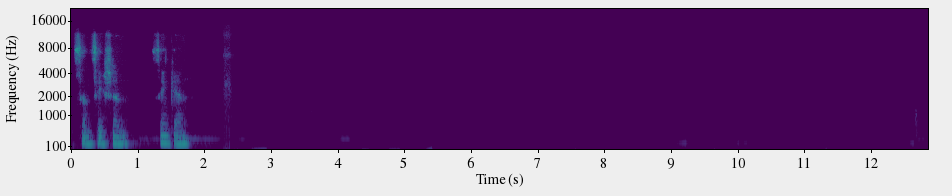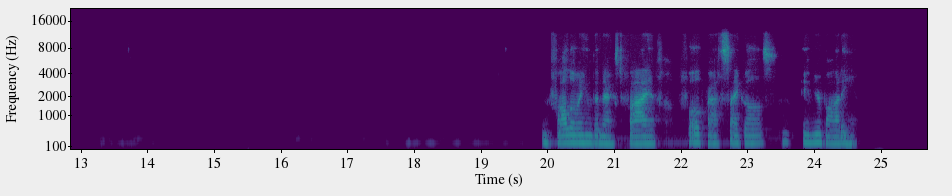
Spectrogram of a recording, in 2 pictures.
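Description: A young woman speaks calmly and softly close to the microphone, with long pauses.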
